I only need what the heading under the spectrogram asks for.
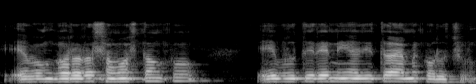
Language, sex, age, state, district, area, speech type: Odia, male, 60+, Odisha, Mayurbhanj, rural, spontaneous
